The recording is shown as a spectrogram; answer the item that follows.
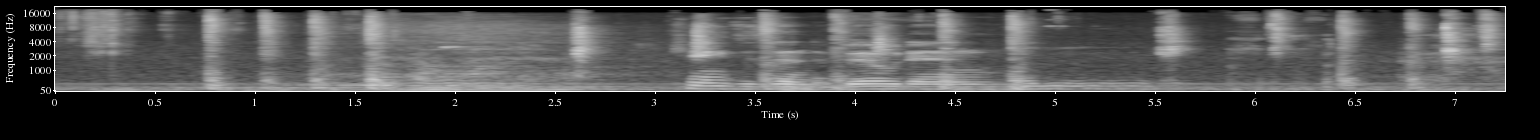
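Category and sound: household object, paper being crumpled up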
